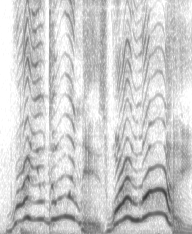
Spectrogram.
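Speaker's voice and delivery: high-pitched squeal of disbelief; exasperated plea. Real, not acted. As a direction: plead in a voice shot way up high.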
